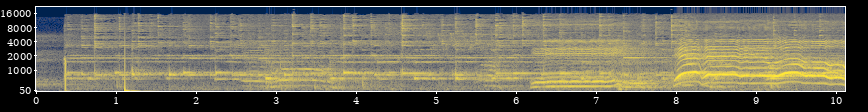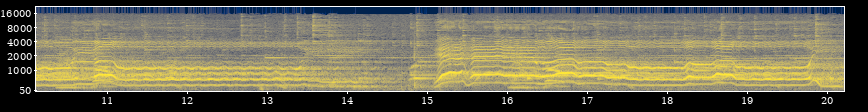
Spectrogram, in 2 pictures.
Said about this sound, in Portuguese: a canção …, a canção de …, que foi feita especialmente para esta cantora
